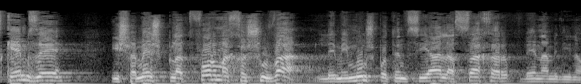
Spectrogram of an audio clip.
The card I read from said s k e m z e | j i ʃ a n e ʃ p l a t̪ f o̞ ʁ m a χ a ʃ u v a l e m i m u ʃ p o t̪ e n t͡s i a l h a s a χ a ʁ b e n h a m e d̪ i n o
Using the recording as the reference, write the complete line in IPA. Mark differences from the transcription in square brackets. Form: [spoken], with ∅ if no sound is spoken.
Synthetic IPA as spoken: s k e m z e | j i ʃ a [m] e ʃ p l a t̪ f o̞ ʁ m a χ a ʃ u v a l e m i m u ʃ p o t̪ e n t͡s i a l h a s a χ a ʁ b e n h a m e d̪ i n o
